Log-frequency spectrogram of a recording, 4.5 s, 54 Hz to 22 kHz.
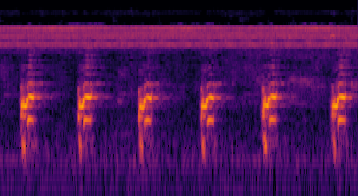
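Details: Six loud, gravelly honks from a wild white-breasted waterhen during a hunting trip, delivered in an even rhythm close to one per 0.75 seconds. A high steady hiss accompanies them.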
